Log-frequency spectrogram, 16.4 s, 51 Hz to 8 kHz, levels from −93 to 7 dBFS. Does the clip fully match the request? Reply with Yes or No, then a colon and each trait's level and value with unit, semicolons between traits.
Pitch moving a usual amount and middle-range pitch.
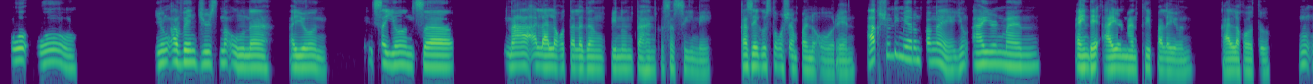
Yes: average, 4.8 semitones; medium, 145 Hz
